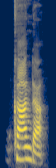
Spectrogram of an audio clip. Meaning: 1. belt, strap 2. zone, region
- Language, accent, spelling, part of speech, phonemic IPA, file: Swahili, Kenya, ukanda, noun, /uˈkɑ.ⁿdɑ/, Sw-ke-ukanda.flac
